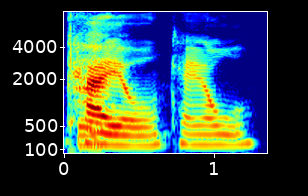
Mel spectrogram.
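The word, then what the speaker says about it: Chaol: Kale. I think it like kale, like the kind that the green stuff you eat, kale.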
